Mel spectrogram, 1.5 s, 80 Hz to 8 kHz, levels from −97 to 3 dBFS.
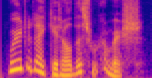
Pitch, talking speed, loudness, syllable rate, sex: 220 Hz, 275 wpm, -16 LUFS, 6.9 syllables/s, female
